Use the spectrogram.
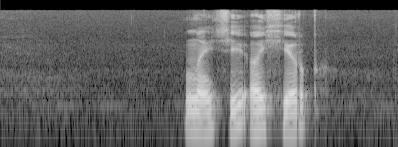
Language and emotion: Russian, neutral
